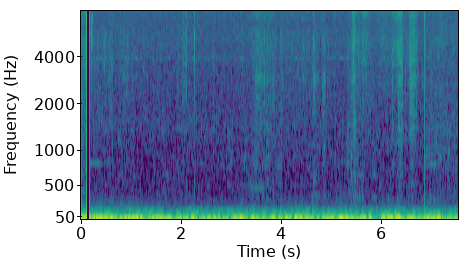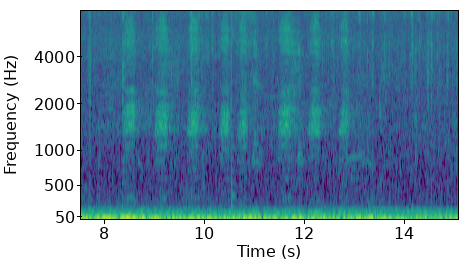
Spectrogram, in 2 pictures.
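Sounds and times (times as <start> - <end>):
steady low rumble: 0.0 - 15.0
bird calling: 8.4 - 13.4.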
